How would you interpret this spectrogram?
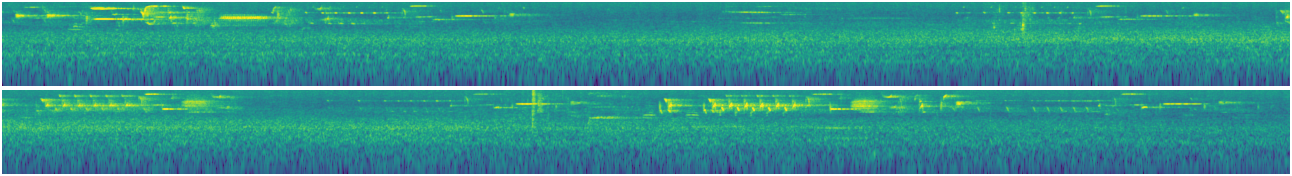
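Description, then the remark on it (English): Faint, high ticking flight calls come in short scattered bursts over a steady, loud rushing noise, repeating on and off throughout. “Hearing a faint ticking call flying over. Wondering if maybe a crossbill from the type of call I was hearing.”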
